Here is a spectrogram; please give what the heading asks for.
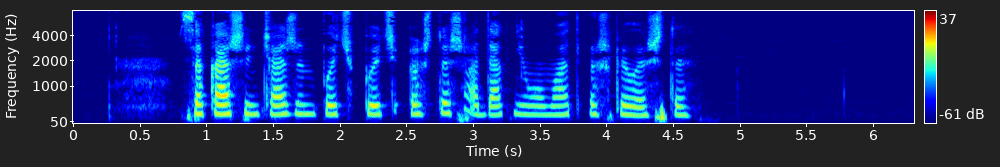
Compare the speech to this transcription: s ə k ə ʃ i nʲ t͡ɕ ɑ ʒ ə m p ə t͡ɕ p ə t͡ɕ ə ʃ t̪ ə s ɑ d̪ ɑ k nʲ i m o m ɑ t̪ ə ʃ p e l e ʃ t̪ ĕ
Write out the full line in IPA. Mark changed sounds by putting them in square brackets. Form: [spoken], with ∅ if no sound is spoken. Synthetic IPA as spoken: s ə k [ɑ] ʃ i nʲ t͡ɕ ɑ ʒ ə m p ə t͡ɕ p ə t͡ɕ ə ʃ t̪ ə [ʃ] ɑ d̪ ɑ k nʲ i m o m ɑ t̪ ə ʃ p e l e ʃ t̪ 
